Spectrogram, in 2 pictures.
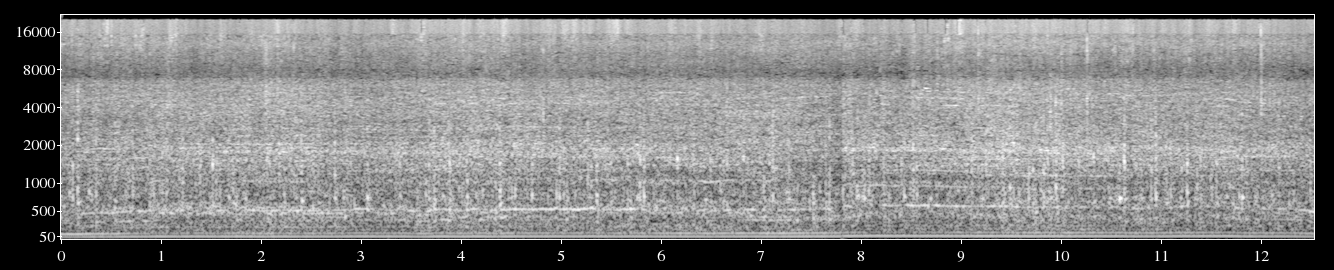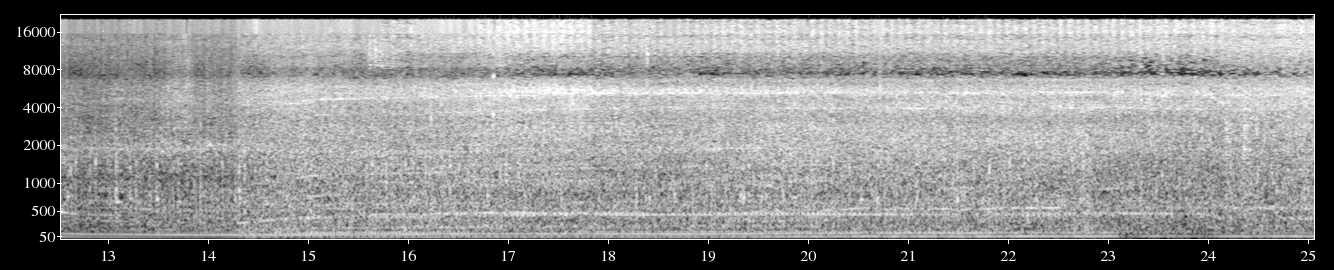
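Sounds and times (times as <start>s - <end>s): heavy diesel engine running: 0.0s - 25.0s.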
